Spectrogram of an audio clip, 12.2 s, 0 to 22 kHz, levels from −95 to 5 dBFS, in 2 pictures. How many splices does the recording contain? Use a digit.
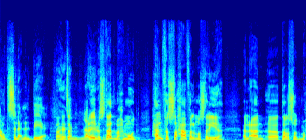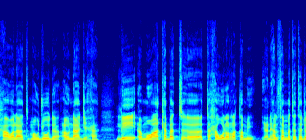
1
